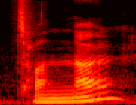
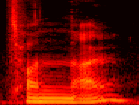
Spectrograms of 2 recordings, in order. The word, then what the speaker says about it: 첫날: We have another one of these words that's pronounced differently from the way it's spelt, 첫날, and this one is quite frequently used. Many of you probably already know it or have seen it, so this one's also good to remember that it's pronounced differently, 첫날. It just sounds like two N's.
